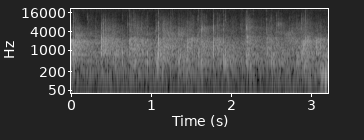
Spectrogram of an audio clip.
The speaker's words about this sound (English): You can clap for her as she comes.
